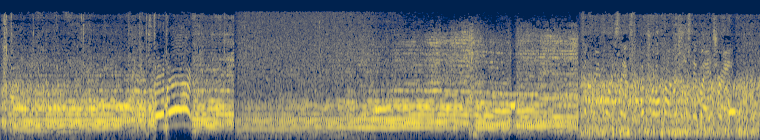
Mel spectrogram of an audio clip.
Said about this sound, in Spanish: La patrulla acaba de ser embestida por un tren. Estado de emergencia médica. La sospechosa estaba en el vehículo que fue embestido por el tren.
